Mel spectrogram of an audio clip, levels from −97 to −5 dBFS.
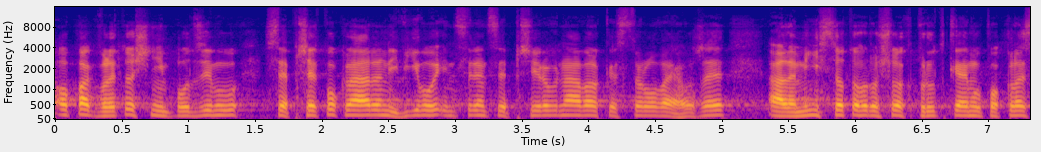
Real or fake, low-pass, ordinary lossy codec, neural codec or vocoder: real; 14.4 kHz; Opus, 24 kbps; none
